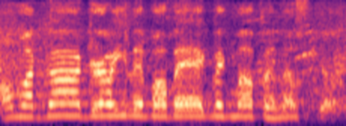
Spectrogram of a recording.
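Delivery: very high mock female voice; easily impressed woman, high-pitched; gushing woman. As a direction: squeal it like a smitten woman. Smitten woman falls for it.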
